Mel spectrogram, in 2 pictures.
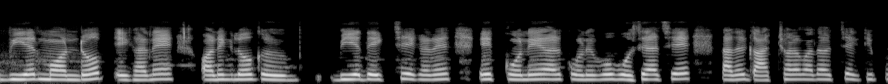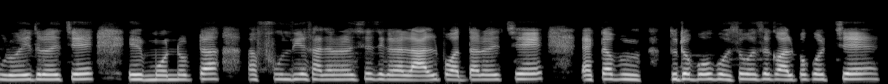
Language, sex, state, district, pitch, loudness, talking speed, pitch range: Bengali, female, West Bengal, Dakshin Dinajpur, 230 Hz, -16 LUFS, 140 wpm, 220-240 Hz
